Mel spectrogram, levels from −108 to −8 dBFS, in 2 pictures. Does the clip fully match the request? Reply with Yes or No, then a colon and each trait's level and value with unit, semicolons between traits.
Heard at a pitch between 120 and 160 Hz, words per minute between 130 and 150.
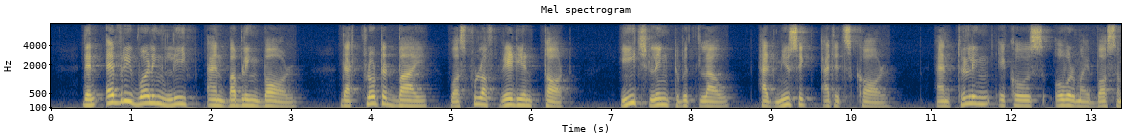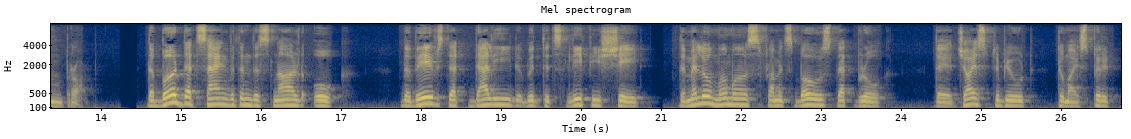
Yes: medium, 140 Hz; average, 140 wpm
